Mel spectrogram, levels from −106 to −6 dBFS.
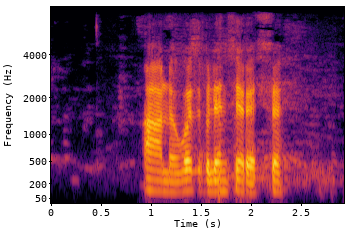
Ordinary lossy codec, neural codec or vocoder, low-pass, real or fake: AAC, 48 kbps; none; 7.2 kHz; real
